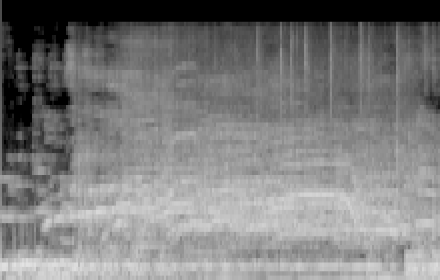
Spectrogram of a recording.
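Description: Dance music playing, with an audience of young people cheering and whooping over it from about half a second in.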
